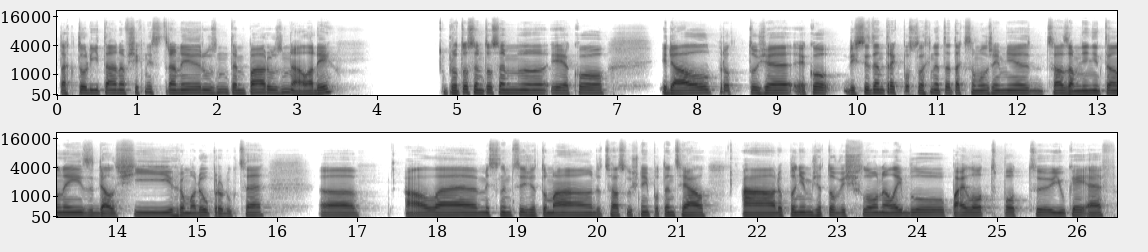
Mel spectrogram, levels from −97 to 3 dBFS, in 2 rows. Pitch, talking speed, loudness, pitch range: 120 Hz, 120 wpm, -22 LUFS, 115-130 Hz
